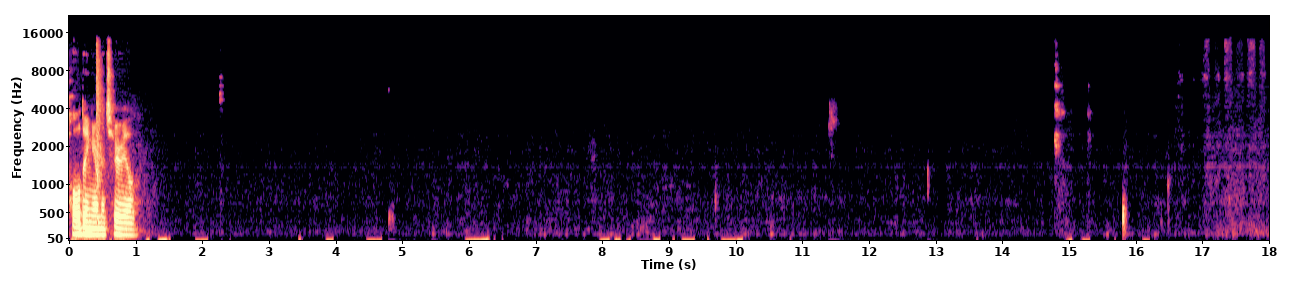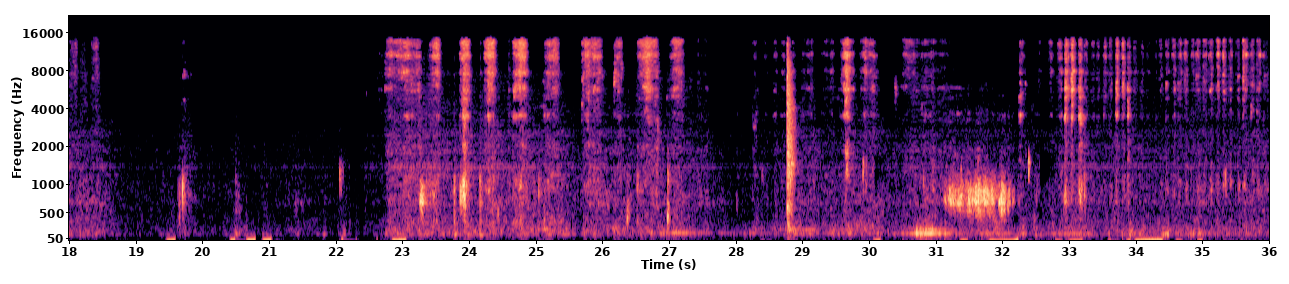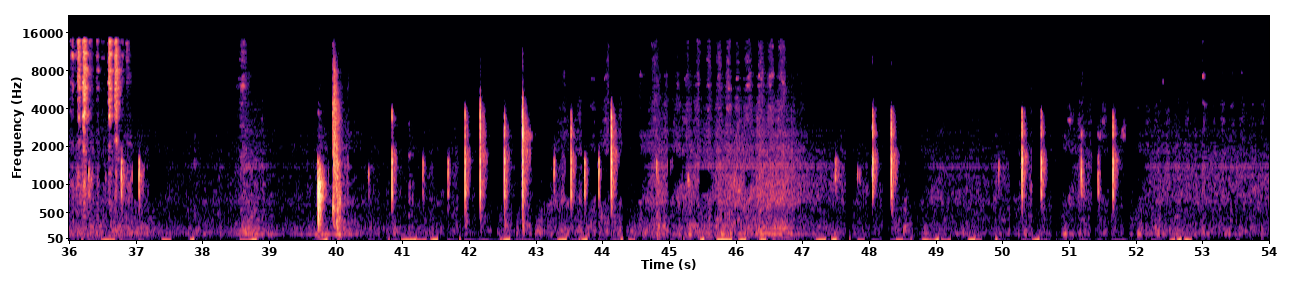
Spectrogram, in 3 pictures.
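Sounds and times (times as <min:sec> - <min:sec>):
drawing stick scratching paper: 0:16.5 - 0:18.8, 0:22.6 - 0:37.1, 0:43.3 - 0:47.1.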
